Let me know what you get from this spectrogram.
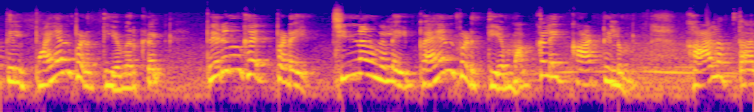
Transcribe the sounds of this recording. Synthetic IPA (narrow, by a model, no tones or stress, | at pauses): t̪ːɪlpɐjɐnpɐɽɯt̪ːɪjɐʋɐɾɣɐɭ | pɛɾɯŋɡɐrpɐɽɐɪ | t͡ʃɪnːɐŋɡɐɭɐɪpɐjɐnpɐɽɯt̪ːɪjɐmɐkːɐɭɐɪkːaːʈːɪlɯmkaːlɐt̪ːaː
